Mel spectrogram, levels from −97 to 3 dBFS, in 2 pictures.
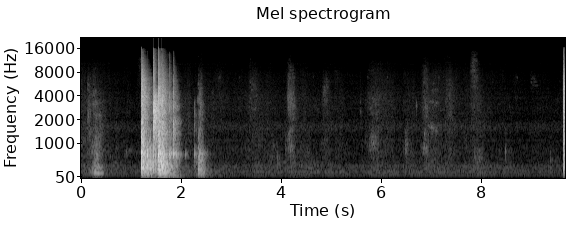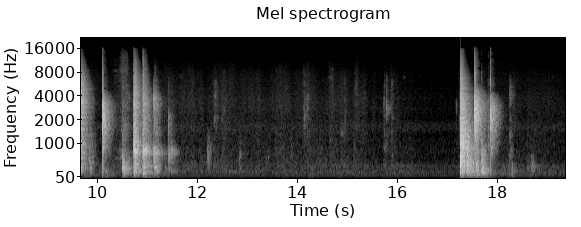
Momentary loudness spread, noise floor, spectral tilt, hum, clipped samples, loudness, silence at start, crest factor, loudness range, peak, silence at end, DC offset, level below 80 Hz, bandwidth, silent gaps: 27 LU; -72 dBFS; -2 dB/octave; none; under 0.1%; -17 LUFS; 0.25 s; 26 dB; 8 LU; 0 dBFS; 1.35 s; under 0.1%; -68 dBFS; 16 kHz; none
